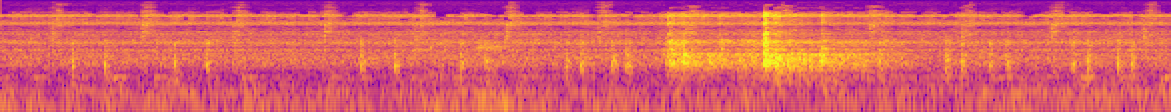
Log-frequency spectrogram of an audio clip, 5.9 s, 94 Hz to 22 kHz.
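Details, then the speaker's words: Model train locomotive with a Tsunami2 sound decoder, after a full factory reset, brake not applied; faint regular light ticks, about three to four a second, that speed up as speed steps increase; sound works but the loco does not move. "whenever i increase the speed steps you can hear that there is a little clicking noise listen all right"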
